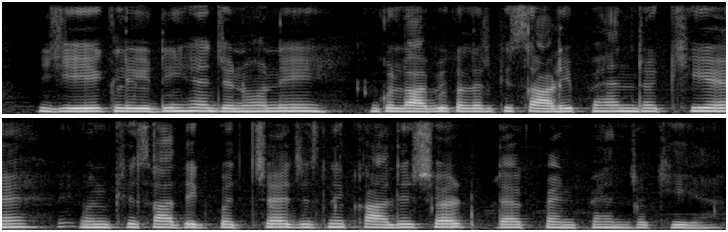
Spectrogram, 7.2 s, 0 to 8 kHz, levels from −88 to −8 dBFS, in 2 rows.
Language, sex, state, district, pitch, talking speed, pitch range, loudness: Hindi, female, Bihar, Supaul, 215 Hz, 205 wpm, 205-220 Hz, -27 LUFS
